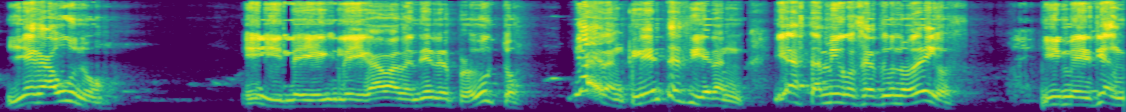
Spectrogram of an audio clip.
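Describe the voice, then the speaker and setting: A middle-aged Guatemalan pastor preaching in a chatty, folksy way. His voice sits high for a man and swings up and down a lot, and he keeps calling out "hermano" to his listeners. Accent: Guatemalan Spanish. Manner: folksy, addresses listeners as "hermano", many fillers and restarts. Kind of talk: conversational sermon.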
